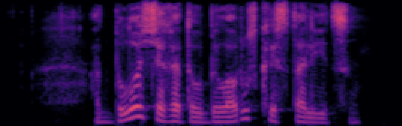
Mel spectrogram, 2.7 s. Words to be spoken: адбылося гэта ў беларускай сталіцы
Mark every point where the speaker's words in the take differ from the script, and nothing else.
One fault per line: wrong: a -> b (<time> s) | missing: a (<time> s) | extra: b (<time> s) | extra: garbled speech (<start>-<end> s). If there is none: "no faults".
no faults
